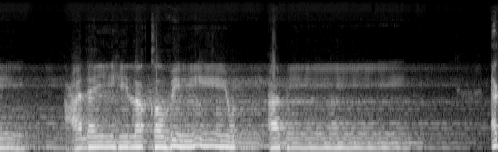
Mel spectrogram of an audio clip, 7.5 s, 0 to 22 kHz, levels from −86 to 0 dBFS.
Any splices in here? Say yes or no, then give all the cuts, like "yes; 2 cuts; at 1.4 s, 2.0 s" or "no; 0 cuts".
no; 0 cuts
